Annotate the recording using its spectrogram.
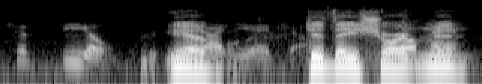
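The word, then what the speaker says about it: Diehl: Deal. Hmm? Deal. And when people didn't know how to say it, I said, think of a good deal. And they never forgot my name. Eel. But it's D-I-E-H-L. Deal.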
